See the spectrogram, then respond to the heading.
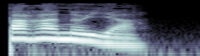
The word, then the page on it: paranoïa: francais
